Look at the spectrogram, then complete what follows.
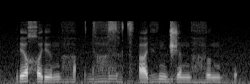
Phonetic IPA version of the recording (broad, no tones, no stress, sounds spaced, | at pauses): ɾʲ ə χ ɯ ɾʲ ɯ n̪ a̤ | d a̤ z ə̤ t͡sʼ a ɾʲ ə̤ n d͡ʒ ə n a̤ l n̪ o̤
